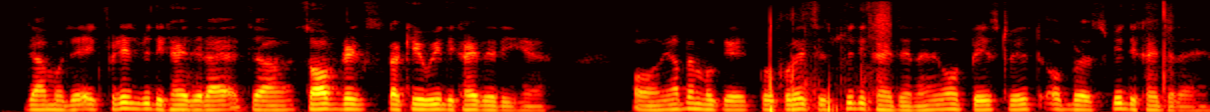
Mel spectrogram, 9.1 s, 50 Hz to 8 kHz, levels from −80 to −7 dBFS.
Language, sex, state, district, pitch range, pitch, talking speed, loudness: Maithili, male, Bihar, Samastipur, 120-135 Hz, 125 Hz, 250 wpm, -32 LUFS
